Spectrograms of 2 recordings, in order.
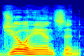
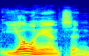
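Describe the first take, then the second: First: The name is said the American way. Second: The name is said the Scandinavian way. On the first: The speaker calls it wrong. "It's not Johansson" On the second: The speaker calls it right. "it's a Scandinavian name"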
